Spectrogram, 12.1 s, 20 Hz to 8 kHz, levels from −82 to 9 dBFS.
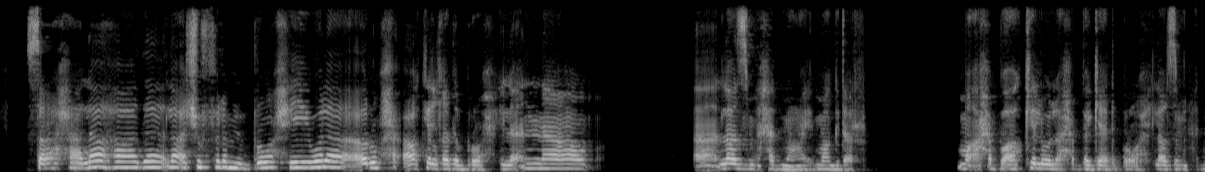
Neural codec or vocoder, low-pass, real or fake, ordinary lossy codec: none; none; real; none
